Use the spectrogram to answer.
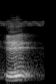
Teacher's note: इसको बोलेंगे एक झटके के साथ क्योंकि यह छोटा ए की मात्रा है दोस्तों। छोटा ए है इसको बोलेंगे ए।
